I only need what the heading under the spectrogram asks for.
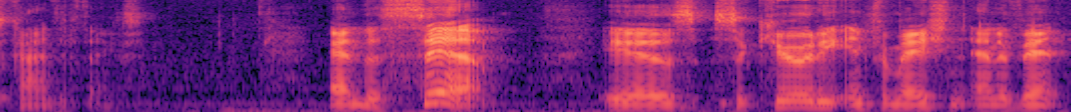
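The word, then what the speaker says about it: SIEM: of things and the Sim is security information and event management and we just pronounce it Sim this is a system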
